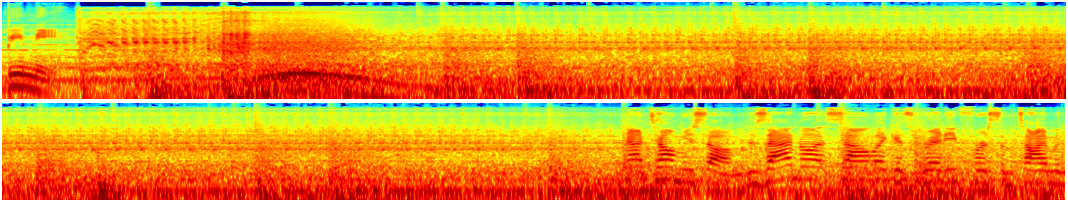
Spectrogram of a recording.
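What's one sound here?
A van engine idles with a steady low rumble.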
